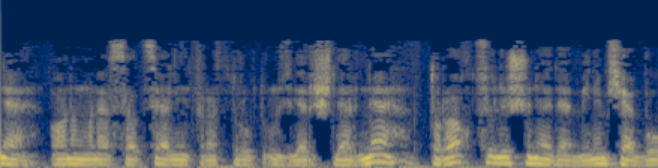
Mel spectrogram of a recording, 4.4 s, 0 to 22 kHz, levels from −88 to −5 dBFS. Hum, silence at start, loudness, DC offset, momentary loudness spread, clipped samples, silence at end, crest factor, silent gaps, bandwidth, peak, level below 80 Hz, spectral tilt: none; 0 s; -26 LUFS; under 0.1%; 7 LU; under 0.1%; 0 s; 14 dB; none; 8.6 kHz; -10 dBFS; -46 dBFS; -5.5 dB/octave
